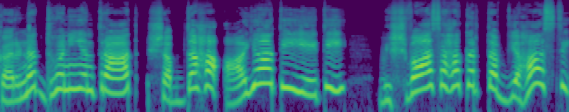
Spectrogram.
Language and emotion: Sanskrit, surprised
